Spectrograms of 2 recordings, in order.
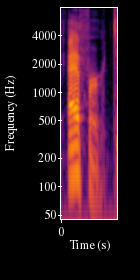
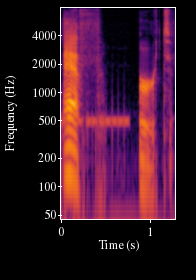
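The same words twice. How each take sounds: First: Said in the usual way. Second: F-ert said with the F letter spelled out first; mispronounced effort. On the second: Shown as a demonstration. Headmaster joking to students, saying F-ert with the letter F. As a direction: say F-ert, starting with the letter name F. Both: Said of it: "it starts with F".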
